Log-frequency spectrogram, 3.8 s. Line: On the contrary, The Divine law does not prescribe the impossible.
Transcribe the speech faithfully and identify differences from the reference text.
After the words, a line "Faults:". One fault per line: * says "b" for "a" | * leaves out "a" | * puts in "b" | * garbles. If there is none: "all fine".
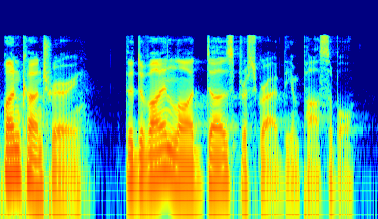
On contrary, The Divine law does prescribe the impossible.
Faults:
* leaves out "the"
* leaves out "not"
